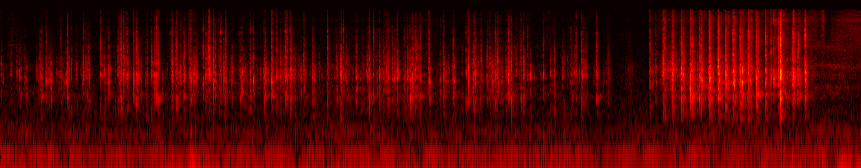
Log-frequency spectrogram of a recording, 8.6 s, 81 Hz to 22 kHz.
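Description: Gloved hands type on a backlit Logitech G915 TKL plastic and aluminium mechanical keyboard with linear switches. A steady run of quick, bright key clicks is heard, with a brief lull before a louder, faster burst of typing. The hands then come to rest beside the keyboard as the clicking stops.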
